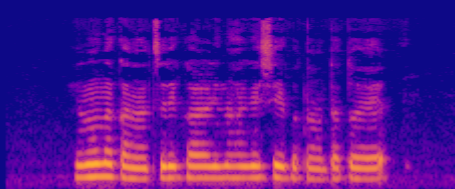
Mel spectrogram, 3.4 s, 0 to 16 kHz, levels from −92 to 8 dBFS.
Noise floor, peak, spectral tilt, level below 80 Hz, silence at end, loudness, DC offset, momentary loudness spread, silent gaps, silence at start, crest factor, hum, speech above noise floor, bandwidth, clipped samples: -64 dBFS; -6 dBFS; -5.5 dB/octave; -66 dBFS; 0.55 s; -20 LUFS; under 0.1%; 10 LU; none; 0.55 s; 14 dB; none; 44 dB; 11.5 kHz; under 0.1%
